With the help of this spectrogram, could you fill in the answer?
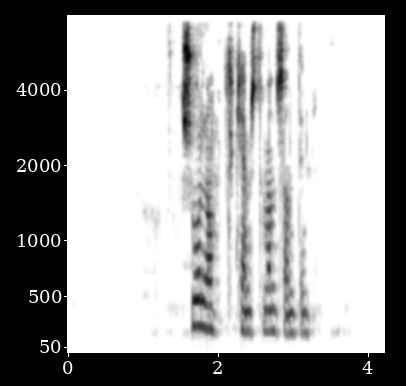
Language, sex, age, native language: Icelandic, female, 30-39, Icelandic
